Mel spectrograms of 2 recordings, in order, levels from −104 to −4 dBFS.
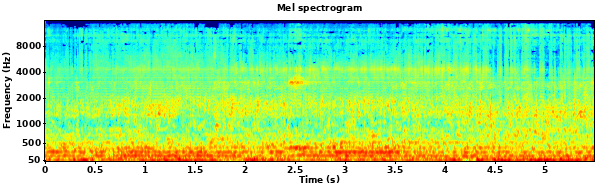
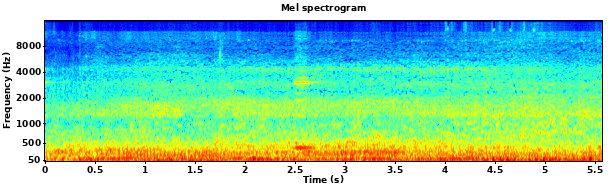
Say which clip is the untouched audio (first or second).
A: second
